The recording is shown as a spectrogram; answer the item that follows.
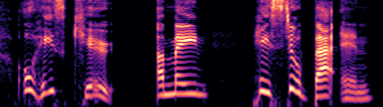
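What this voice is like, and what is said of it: Poor put-on English accent. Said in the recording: “she's English ... that was a terrible accent.”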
